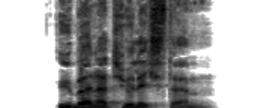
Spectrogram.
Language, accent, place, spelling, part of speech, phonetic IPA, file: German, Germany, Berlin, übernatürlichstem, adjective, [ˈyːbɐnaˌtyːɐ̯lɪçstəm], De-übernatürlichstem.ogg
- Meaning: strong dative masculine/neuter singular superlative degree of übernatürlich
